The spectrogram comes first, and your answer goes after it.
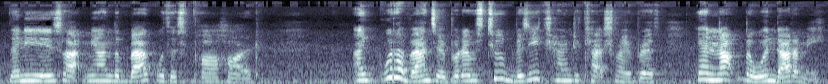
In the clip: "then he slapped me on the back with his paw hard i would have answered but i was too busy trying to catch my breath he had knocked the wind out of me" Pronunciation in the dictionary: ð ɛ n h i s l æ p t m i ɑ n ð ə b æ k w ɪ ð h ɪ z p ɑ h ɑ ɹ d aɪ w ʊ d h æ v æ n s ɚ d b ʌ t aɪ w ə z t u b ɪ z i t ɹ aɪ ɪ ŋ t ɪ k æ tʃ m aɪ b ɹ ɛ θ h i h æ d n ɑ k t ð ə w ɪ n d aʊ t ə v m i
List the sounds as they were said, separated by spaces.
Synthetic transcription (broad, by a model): ð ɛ n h i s l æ t m i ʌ n ð ə b æ k w ɪ ð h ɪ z p ɑ h ɑ ɹ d aɪ w ʊ d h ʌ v æ n s ɚ d b ʌ t aɪ w ə z t u b ɪ z i t ɹ aɪ ɪ ŋ t ɪ k æ tʃ m aɪ b ɹ ɛ θ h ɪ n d n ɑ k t ð ə w ɪ n d aʊ t ə v m i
